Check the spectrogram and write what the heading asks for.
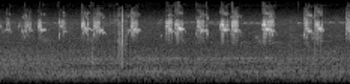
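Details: At least four very hungry nestlings in a nest inside an attic vent give thin, very high-pitched peeps in quick clusters, roughly two a second, over a quiet indoor hum.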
